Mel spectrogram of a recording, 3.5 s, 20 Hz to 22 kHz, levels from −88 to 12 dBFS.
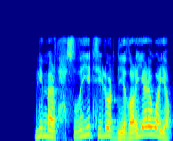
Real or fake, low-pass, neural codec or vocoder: real; 7.2 kHz; none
